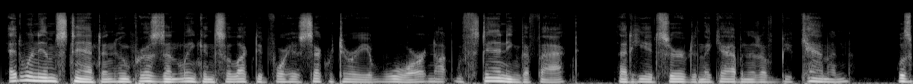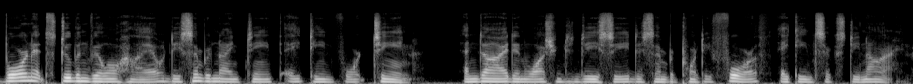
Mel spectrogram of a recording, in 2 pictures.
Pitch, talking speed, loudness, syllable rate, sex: 125 Hz, 150 wpm, -18 LUFS, 4.9 syllables/s, male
